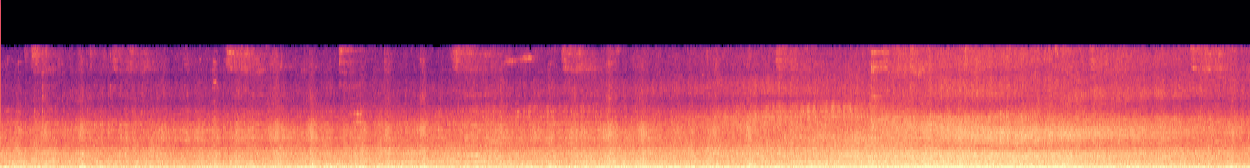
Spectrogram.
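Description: Passenger coaches of a departing train rolling past on the rails, a steady rumble with faint clicks of the wheels. From about eight seconds in, a steady low drone swells as the train's diesel power-generator car draws level.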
